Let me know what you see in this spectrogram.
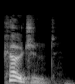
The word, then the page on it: cogent: anglais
